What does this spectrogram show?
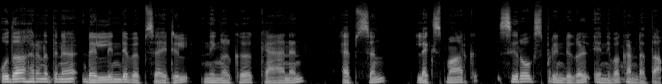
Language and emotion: Malayalam, neutral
